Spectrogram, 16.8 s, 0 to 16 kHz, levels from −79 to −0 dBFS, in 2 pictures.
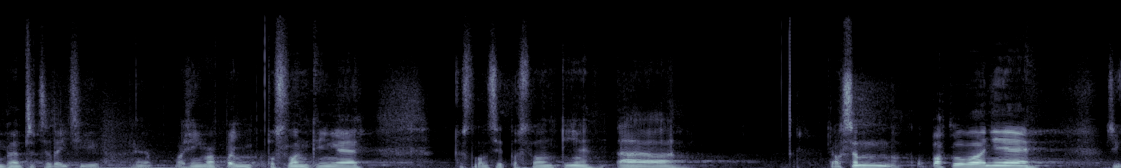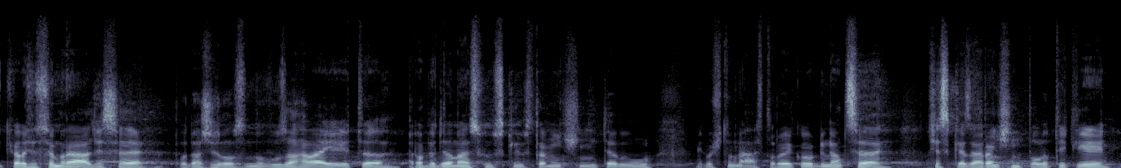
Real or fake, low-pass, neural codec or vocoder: fake; 14.4 kHz; codec, 32 kHz, 1.9 kbps, SNAC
